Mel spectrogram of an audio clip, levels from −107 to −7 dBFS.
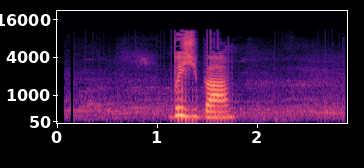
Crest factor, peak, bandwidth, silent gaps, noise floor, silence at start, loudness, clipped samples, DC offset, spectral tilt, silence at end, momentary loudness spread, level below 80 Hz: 22 dB; -10 dBFS; 11.5 kHz; none; -55 dBFS; 1.15 s; -27 LUFS; under 0.1%; under 0.1%; -3.5 dB/octave; 0.2 s; 20 LU; -64 dBFS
